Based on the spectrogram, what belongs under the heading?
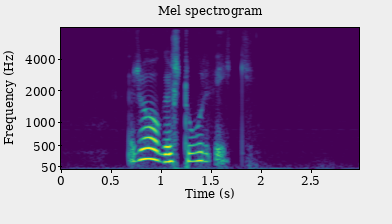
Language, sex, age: Norwegian, female, 49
